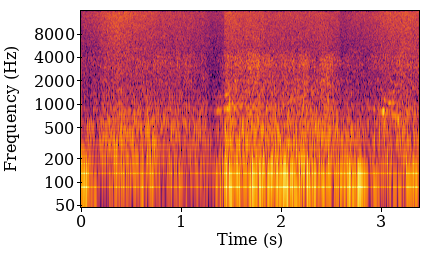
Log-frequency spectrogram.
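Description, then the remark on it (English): Wind blows steadily outdoors on a cold night, a continuous rushing roar with heavy low rumble that swells louder partway through and stays strong, with no clear voices above it. “I don't know if they're playing in the wind, but I can hear them outside, but it's windy, so you're playing in the wind.”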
